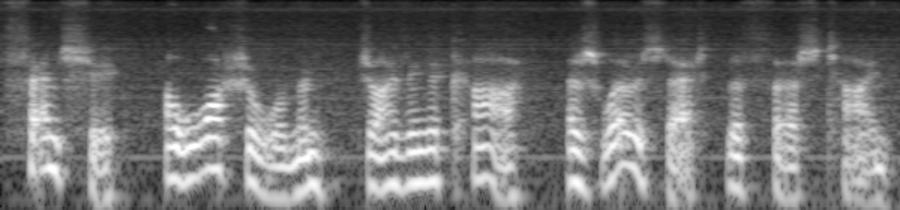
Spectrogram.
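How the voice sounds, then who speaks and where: A man's voice: medium pitch, big pitch swings, takes it slowly, darkish tone, husky, voice pushed up, heavily acted, rough recording. A man voicing a genteel male motorist in a storybook, exclamatory and condescending. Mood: jovial, approving. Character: genteel male motorist, jovially patronising towards a washerwoman. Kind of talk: storybook character voice.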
